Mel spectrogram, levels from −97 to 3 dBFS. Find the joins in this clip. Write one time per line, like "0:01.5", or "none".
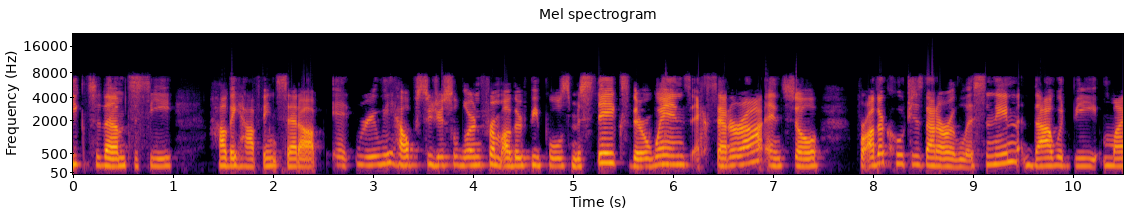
0:02.5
